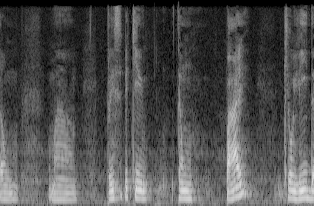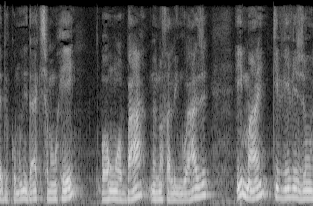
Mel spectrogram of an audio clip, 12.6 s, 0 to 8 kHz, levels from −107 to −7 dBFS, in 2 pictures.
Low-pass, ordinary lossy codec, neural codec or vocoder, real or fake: 7.2 kHz; AAC, 32 kbps; none; real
